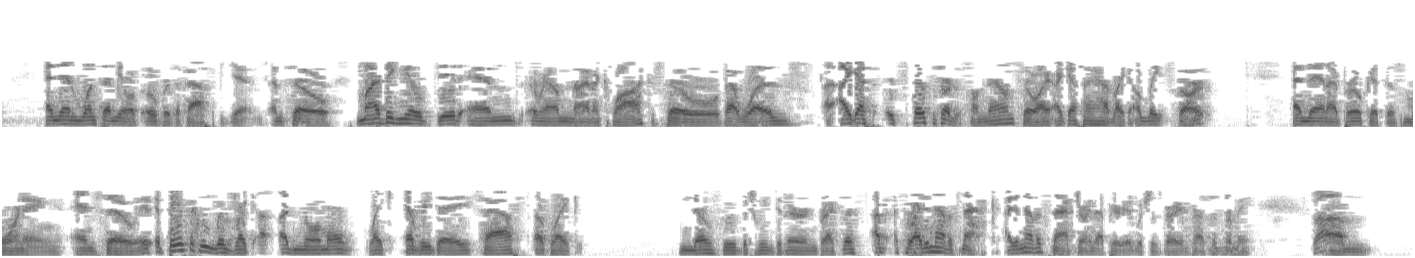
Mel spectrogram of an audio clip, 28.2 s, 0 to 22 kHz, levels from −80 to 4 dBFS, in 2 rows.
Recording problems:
distortion; heavy; 7 dB below the speech
garbled, watery; badly; nothing above 3 kHz

